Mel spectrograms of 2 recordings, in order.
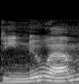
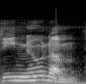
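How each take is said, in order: First: The name has no n sound before 'ham'. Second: The name has an n sound before 'ham'. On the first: The speaker calls it wrong. "I've been mispronouncing that name" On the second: The speaker calls it right. "or pardon me"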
